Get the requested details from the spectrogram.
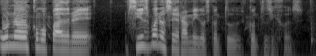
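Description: A man's high, dark and mellow voice with a non-native accent, lively intonation, big swings in loudness and a very slow pace. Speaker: host's son. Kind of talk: radio interview. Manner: halting.

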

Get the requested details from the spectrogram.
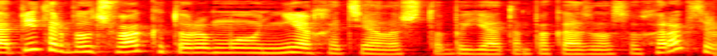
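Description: Her pitch sits at a medium level. The woman speaks very fast. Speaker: podcast host. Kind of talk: casual chat.

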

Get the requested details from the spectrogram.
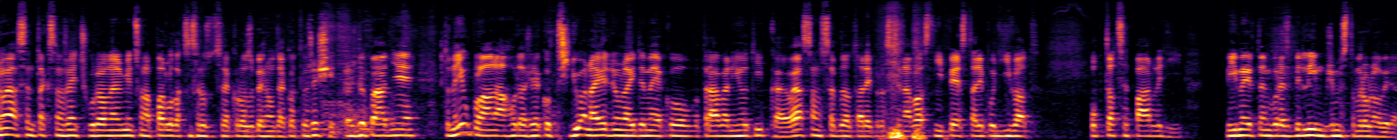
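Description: Over noticeable background noise, a man talks very fast at a fairly high pitch, monotone and with flat intonation. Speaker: tabletop RPG player. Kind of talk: in-character role-play.

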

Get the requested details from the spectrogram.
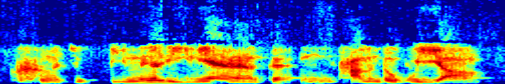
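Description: Fairly slow pace from a man at medium pitch. It is a plain, everyday voice. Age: 20s. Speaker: caller seeking advice. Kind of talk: radio call-in consultation.

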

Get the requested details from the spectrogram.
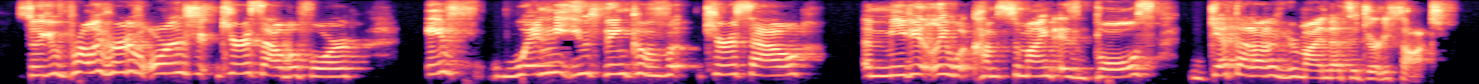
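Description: A woman with a high pitch, lively intonation, very even loudness and a moderate pace, in audible room echo. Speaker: podcast co-host. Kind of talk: casual chat.

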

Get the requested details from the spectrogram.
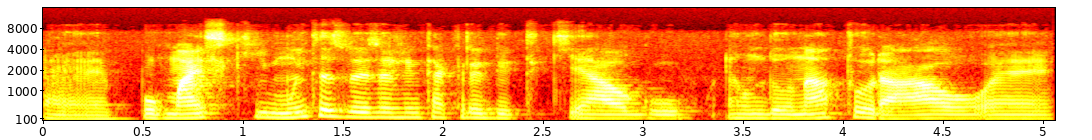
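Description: A man's medium-pitched voice proceeds at a fairly slow pace. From Brazil, Ceará interior (Iguatu). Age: 20s. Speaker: entrepreneur, creativity educator. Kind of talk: casual talk to listeners.

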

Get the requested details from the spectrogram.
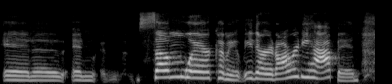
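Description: Loud and bright with a sharp tone, a woman talks at a moderate pace with very wide pitch swings, recorded dry and close with no echo. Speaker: podcast co-host. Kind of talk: casual chat. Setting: video call.

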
